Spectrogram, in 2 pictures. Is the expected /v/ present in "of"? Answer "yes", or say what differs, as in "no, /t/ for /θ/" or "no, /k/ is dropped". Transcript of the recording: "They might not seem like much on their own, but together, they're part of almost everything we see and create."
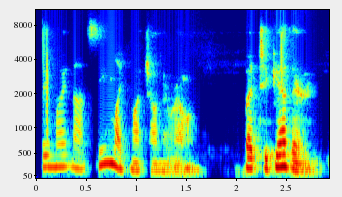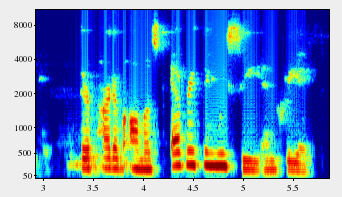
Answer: yes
